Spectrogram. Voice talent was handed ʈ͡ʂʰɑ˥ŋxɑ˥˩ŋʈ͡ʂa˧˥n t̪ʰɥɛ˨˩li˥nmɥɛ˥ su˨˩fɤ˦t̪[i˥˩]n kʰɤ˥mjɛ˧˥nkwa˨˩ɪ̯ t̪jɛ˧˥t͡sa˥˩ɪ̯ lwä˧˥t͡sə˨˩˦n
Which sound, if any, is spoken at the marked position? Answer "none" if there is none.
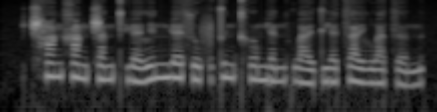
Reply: i˥˩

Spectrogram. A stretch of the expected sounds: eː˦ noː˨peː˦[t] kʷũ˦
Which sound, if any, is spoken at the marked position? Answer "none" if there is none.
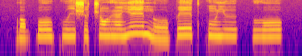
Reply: t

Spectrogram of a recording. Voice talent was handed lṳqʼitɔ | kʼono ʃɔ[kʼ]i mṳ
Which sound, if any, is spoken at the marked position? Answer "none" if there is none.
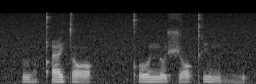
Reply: kʼ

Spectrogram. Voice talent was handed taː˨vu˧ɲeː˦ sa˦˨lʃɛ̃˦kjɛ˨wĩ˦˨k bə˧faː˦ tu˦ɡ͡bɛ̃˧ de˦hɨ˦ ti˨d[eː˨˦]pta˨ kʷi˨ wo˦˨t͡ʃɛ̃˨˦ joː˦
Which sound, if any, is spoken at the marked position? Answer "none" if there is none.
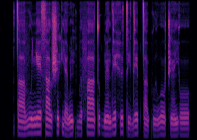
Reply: eː˦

